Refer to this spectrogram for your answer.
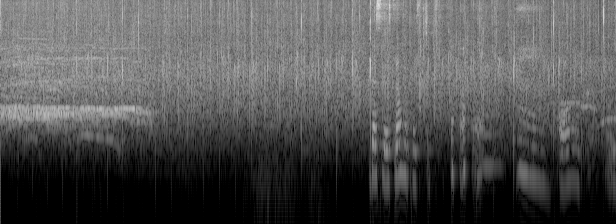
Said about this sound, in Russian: Спасибо вам большое за ваши аплодисменты. Они действительно для меня есть счастье, награда. Мой хлеб, моя прана. Я искренне вас благодарю.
